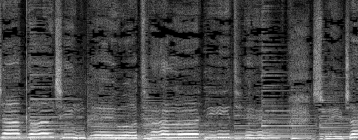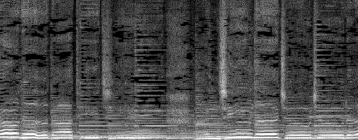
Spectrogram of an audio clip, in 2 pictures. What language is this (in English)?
Chinese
